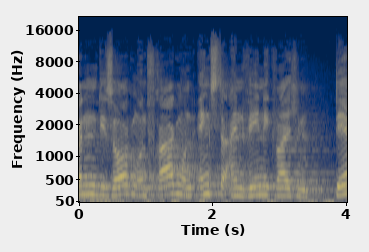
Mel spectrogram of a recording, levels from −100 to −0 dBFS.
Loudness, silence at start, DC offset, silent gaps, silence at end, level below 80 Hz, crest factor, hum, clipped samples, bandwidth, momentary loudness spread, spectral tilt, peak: -34 LUFS; 0 s; under 0.1%; none; 0 s; -56 dBFS; 16 dB; none; under 0.1%; 15 kHz; 7 LU; -5 dB/octave; -16 dBFS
